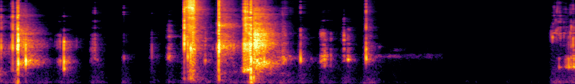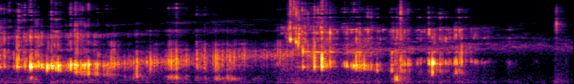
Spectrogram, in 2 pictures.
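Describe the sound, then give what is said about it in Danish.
Sharp metallic clicks and a loud hissing crack as the tab of a can of Vocation Brewery Fruited Sour beer is pulled, then after a short pause a steady fizzing, gurgling pour of the beer into a glass. “Lad os se om øh, sådan en dåse her, det er jo en dåseøl, om den kan lave en lyd.”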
